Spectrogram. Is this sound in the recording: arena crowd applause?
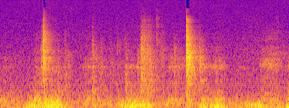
no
